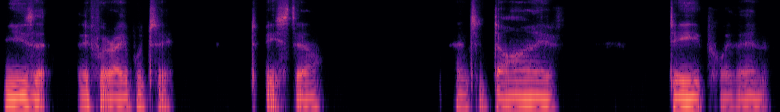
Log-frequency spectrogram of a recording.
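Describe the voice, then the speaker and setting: A man speaking as a spiritual teacher leading a guided meditation, in slow, measured short phrases with pauses between them. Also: low voice, monotone, creaky, a little mellow, husky, no echo.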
